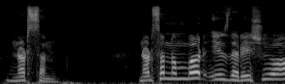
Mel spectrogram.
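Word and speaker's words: Knudsen: It's Nusselt number, Nusselt number. K is silent. K N U D S E N Nusselt.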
